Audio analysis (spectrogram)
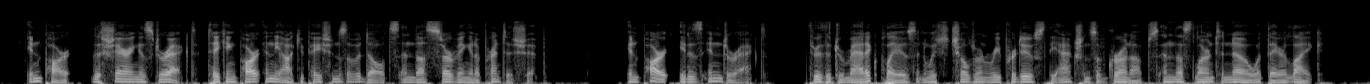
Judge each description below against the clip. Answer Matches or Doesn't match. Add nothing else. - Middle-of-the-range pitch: Doesn't match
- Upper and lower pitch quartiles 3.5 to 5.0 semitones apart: Doesn't match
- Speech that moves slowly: Doesn't match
